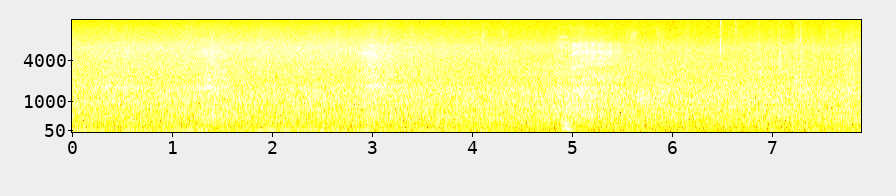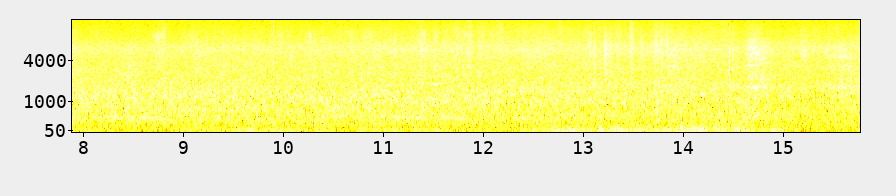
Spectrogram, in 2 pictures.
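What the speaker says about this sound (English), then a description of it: "You've got a weir to the side so that any overflowing excess water can come back from the next section." Steady rushing water spilling over a weir beside Jesus Lock on the River Cam in Cambridge, a continuous broadband wash with outdoor wind, occasional louder surges and no talking.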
